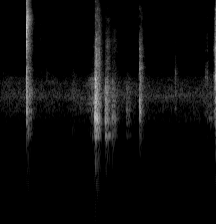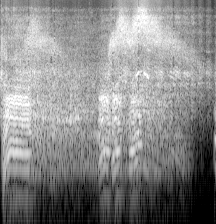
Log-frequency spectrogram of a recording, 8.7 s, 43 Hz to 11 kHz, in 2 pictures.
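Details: Stihl 55R (55 RC) weed eater, likely unused two to three years, after carburetor high- and low-speed adjustment; a few pull-start clicks, then catches right away and revs crisp and steady; runs clean.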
